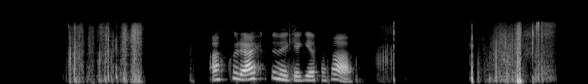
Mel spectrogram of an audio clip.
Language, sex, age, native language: Icelandic, female, 60-69, Icelandic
